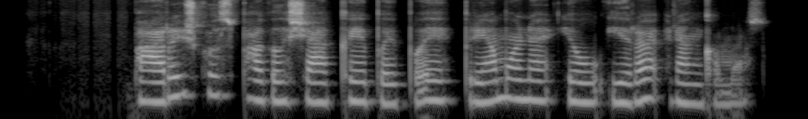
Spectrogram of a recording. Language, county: Lithuanian, Marijampolė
